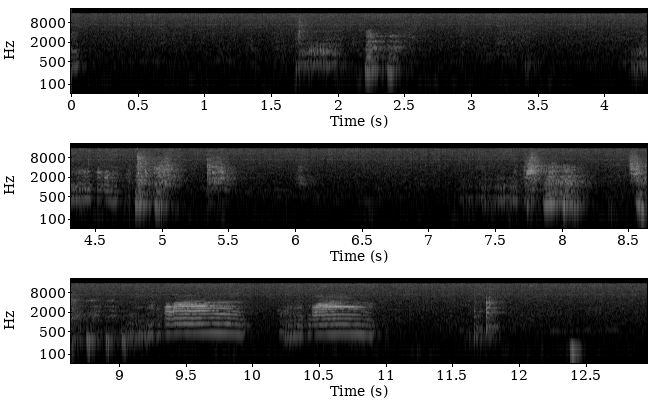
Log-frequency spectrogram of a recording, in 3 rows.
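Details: Pet cats Pepper, a black cat, and Kofi, a torby, play with fluffy toys at home, March 2021. Scattered thumps and rustles lead to two clear, arching, tonal meows in close succession near the end, recorded on an OPPO A5s phone.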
